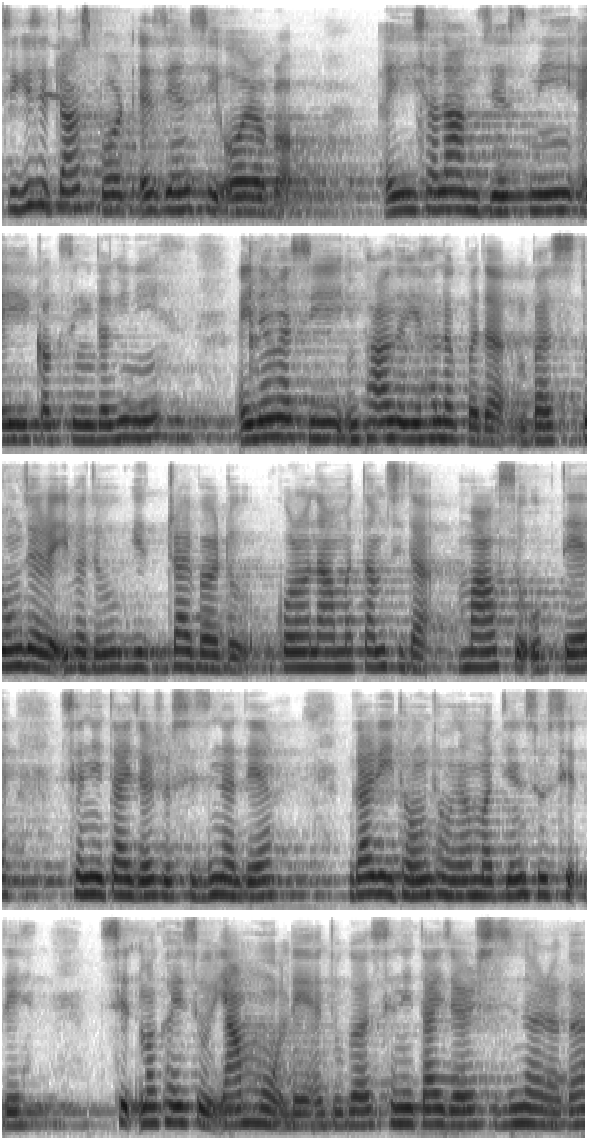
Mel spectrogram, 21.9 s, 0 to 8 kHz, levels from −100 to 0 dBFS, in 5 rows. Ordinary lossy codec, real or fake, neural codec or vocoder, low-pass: none; real; none; 7.2 kHz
